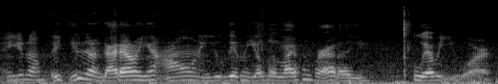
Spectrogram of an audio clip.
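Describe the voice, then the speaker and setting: A woman's voice: fairly low pitch, fast talker, slight background noise, poor audio. A woman in her twenties chatting casually to camera while doing her makeup, rambling and restarting her sentences, with speech. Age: 20s. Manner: rambling, thinks aloud with many restarts and "like". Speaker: beauty vlogger.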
